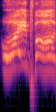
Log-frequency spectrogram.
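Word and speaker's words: oyinbo: Well, the local Nigerians, they call you Oyebo. Is that how you pronounce it? So it's Oibo, they would say.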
